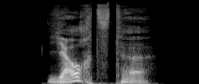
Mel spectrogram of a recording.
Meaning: inflection of jauchzen: 1. first/third-person singular preterite 2. first/third-person singular subjunctive II
- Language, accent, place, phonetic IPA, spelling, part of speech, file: German, Germany, Berlin, [ˈjaʊ̯xt͡stə], jauchzte, verb, De-jauchzte.ogg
